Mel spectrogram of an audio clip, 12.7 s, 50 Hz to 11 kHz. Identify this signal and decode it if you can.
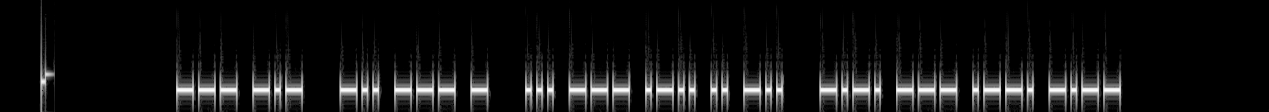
Morse code, heard as a keyed tone, about 22 wpm, 700 Hz. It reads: OK DOT SOLID COPY
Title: Practice QSO - Exchange 3 - More Info - 22wpm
